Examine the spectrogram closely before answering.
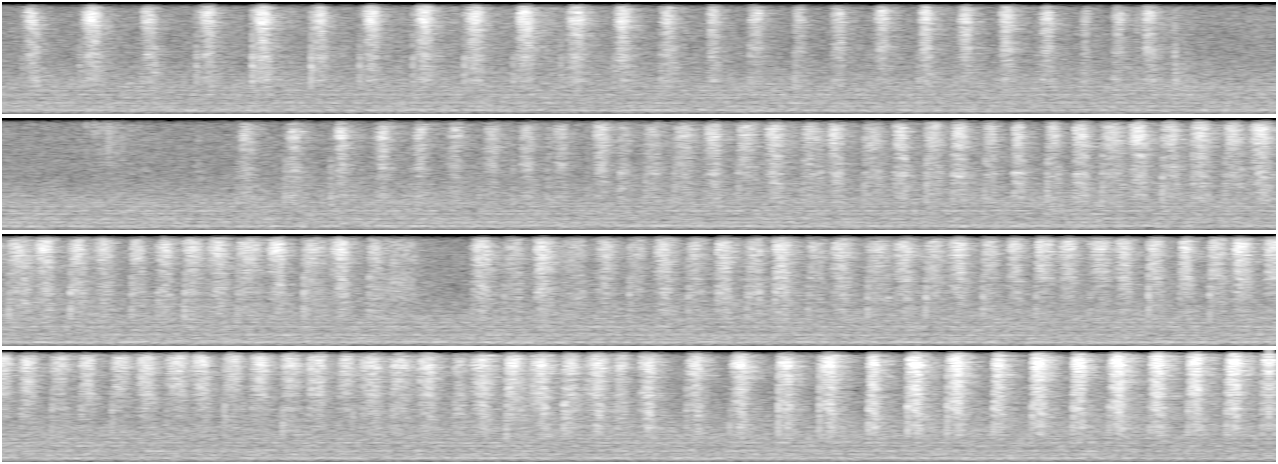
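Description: A pencil scratches rapidly back and forth on paper.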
